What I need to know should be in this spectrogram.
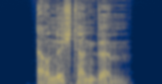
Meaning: strong dative masculine/neuter singular of ernüchternd
- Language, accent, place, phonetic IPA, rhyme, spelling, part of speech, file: German, Germany, Berlin, [ɛɐ̯ˈnʏçtɐndəm], -ʏçtɐndəm, ernüchterndem, adjective, De-ernüchterndem.ogg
